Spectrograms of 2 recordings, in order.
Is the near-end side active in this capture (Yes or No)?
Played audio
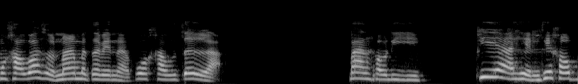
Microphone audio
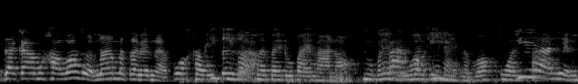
Yes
